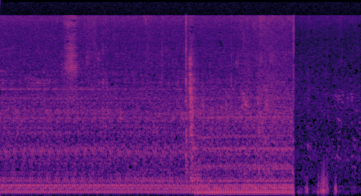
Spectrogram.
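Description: A boat engine chugs steadily close by.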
